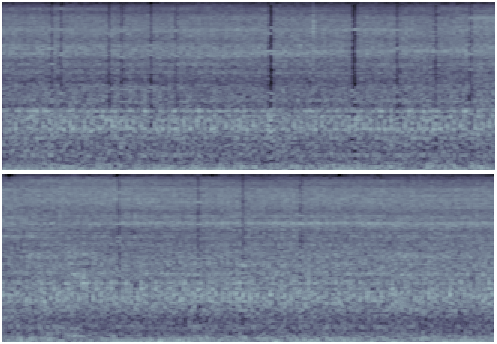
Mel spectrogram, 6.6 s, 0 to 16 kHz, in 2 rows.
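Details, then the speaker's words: 1964 Buick Riviera V8 after dwell was corrected from about 40 to 34 (spec 30), before carburetor adjustment: a steady, even, higher idle with no stumble or miss. Smooth idle. "The idle picked way up. It's running so much better just with that little adjustment."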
